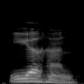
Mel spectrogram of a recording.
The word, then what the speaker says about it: Johann: Mr. Brewster gave the name its Germanic pronunciation, Johann.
